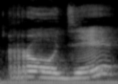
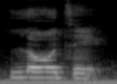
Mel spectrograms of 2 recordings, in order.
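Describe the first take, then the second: First: The name begins with an R sound. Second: The name begins with an L sound. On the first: The speaker calls it wrong. "Jadi bukan Roje" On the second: The speaker calls it right. "tapi Loje. Tetap L"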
